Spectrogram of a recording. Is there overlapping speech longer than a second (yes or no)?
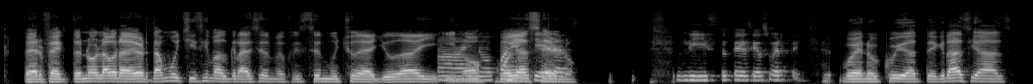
yes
